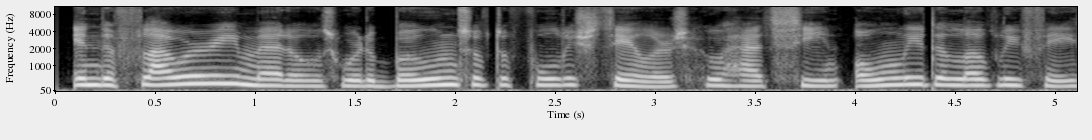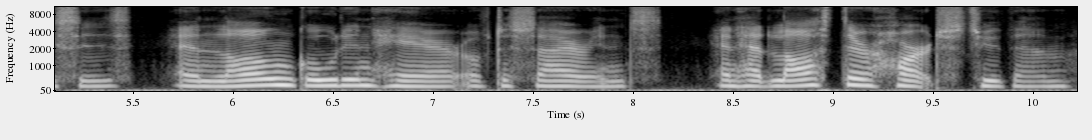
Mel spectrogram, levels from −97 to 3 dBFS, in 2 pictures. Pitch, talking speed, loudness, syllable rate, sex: 225 Hz, 190 wpm, -16 LUFS, 4.7 syllables/s, female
